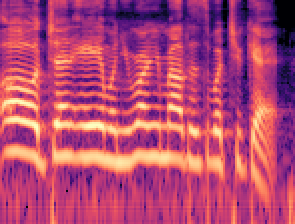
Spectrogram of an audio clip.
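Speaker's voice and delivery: ordinary talk, nothing marked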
